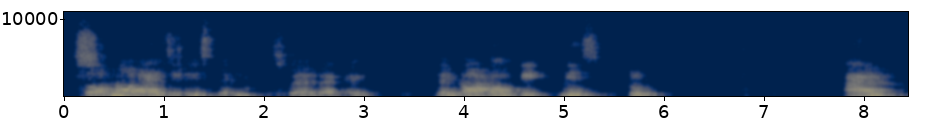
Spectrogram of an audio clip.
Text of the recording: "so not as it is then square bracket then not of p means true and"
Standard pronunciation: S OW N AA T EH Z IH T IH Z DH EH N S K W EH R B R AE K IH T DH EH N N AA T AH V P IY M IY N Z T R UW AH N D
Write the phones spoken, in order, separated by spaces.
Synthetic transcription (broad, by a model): S OW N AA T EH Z IH T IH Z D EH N S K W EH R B AE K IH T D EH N N AA T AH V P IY M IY N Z T UW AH N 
